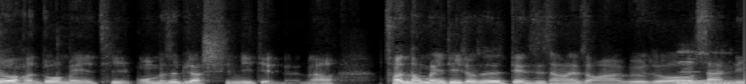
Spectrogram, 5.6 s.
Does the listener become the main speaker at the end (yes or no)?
no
